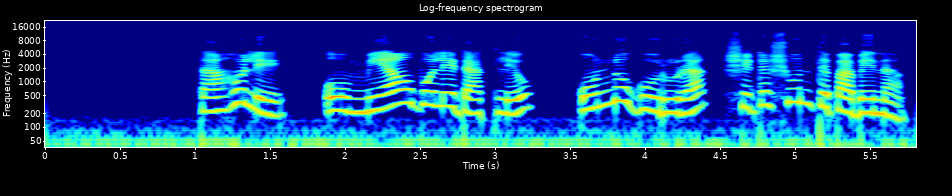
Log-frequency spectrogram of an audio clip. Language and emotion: Bengali, neutral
